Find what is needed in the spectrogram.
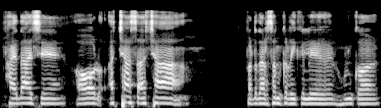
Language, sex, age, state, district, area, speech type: Maithili, male, 30-45, Bihar, Darbhanga, rural, spontaneous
